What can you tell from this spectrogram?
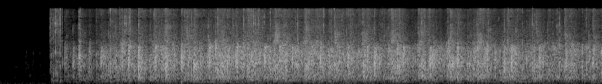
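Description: Room of people applauding, starting suddenly about half a second in and going on steadily.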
